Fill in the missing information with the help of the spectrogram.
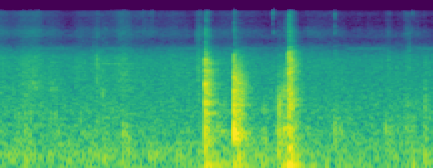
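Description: Three short handling knocks, about two to three seconds in. They come from a screwdriver being put aside and the hand blender's motor-and-shaft assembly being handled on a tabletop.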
